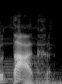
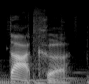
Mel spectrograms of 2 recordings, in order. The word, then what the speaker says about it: duck: 我就知道你要读 duck，你可千万不要再这么读了。首先，这个词在发音上，它的元音是一个倒 v 的，呃，在美音中，这个音不读作啊，读作呃，你的嘴巴是相对放松的，所以说读作 duck，duck，并且最后的 k 的音特别的轻，不要读成 duck，而是 duck。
